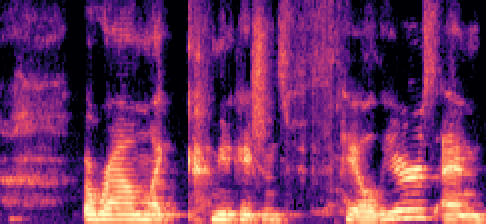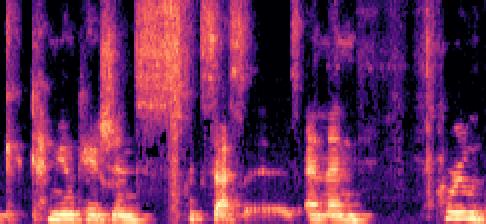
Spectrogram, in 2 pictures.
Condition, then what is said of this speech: Stuttering. And so I have this sort of apprehension focused on, like, communicating things in a fluent and understandable way.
